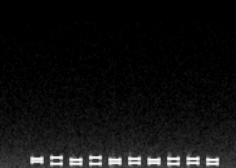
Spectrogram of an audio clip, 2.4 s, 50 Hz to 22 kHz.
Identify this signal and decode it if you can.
DTMF, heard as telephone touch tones, dialled by machine, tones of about 100 ms. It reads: 0313454251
